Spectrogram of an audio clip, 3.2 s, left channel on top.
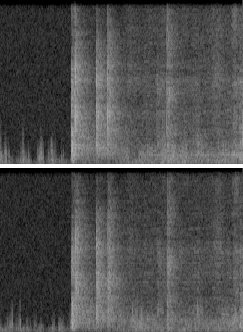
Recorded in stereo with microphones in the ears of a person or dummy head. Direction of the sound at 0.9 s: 30° left (ahead or behind).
